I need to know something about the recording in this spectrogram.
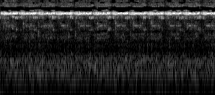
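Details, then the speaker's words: Ford Model A generator spun on the bench as a motor: thin steady squeal over low roar from dry or worn rear bearing with no oiling point; needs disassembly. Generator bearing squeal. "the bearings in it are are either dry or or Square cuz you could hear a little Roar to it and it's this back one that's really doing it but there's no uh there's there's no place to uh oil it or grease it"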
